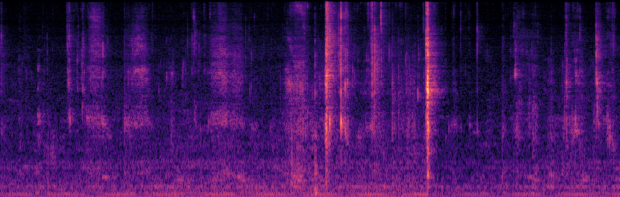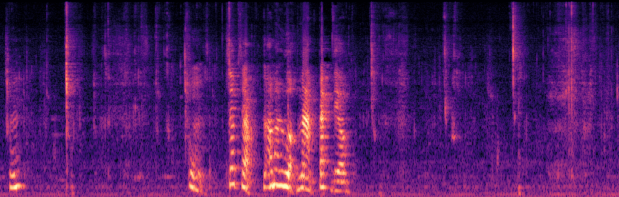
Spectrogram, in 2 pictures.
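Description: A young woman chews and smacks her lips loudly.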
